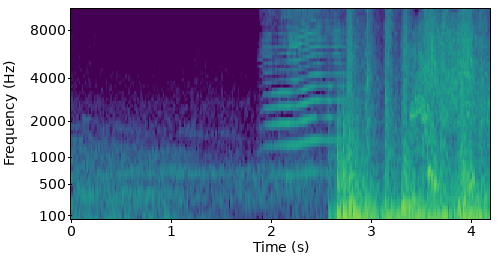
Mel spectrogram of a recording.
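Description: A faint wavering buzz, then a louder buzzing tone about two seconds in that falls slightly in pitch. Loud music with heavy bass and a steady beat cuts in over it about half a second later.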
